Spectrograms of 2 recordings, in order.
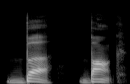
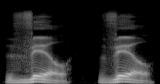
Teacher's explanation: Ville uses your top teeth lightly resting on your bottom lip. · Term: soft V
